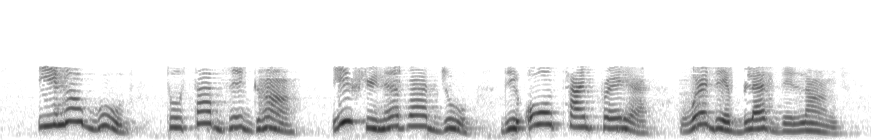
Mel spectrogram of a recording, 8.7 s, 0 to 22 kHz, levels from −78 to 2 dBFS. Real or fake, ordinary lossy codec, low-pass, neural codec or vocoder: fake; AAC, 16 kbps; 3.6 kHz; codec, 16 kHz, 4 kbps, X-Codec, HuBERT features, trained on balanced general audio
